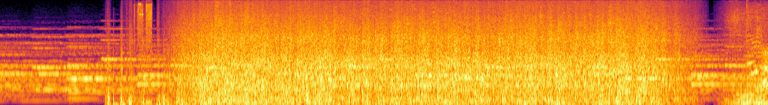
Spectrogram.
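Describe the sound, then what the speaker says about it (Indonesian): A dense, loud roar of hard pellets pounding a surface, broadband and steady for several seconds before easing off near the end. "Tiga, badai es."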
